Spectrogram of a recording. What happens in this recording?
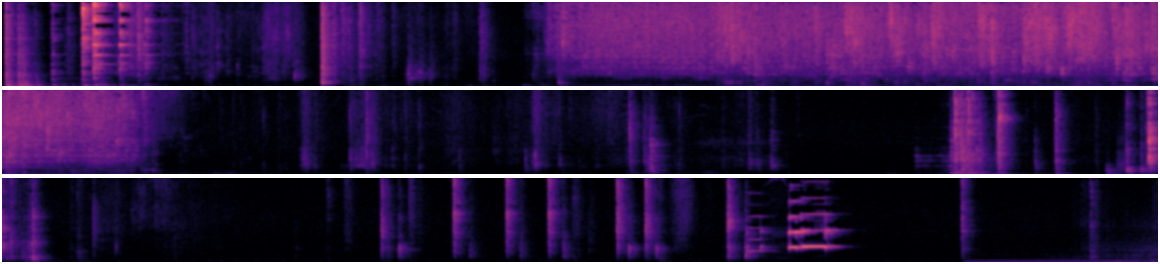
I placed dishes in the sink and turned on the water to wash them. While washing the dishes I moved them around in the sink. Then I started the microwave and it produced a few beeps.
